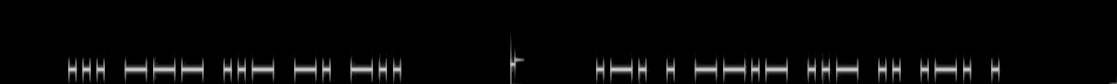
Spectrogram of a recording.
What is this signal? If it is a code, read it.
Morse code, heard as a keyed tone, about 17 wpm, 700 Hz. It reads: SOUND REQUIRE
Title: Sentences from Top 900 Words - New Word Drill - 17wpm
